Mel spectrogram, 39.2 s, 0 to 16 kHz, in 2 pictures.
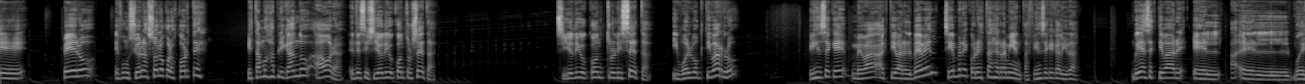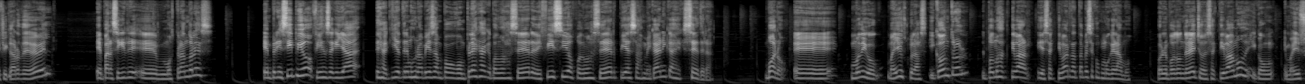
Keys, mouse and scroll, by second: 0.0 click, 0.4 click, 1.5 click, 1.7 scroll up 1, 1.9 scroll down 2, 2.4 middle click, 3.4 KP_1, 6.2 ctrl+shift+z, 9.2 ctrl+shift+x, 12.2 middle click, 14.0-14.4 scroll down 1, 14.4-15.7 middle drag, 16.2 KP_1, 16.4 click, 19.8 click, 20.9-21.9 scroll up 1, 21.9 right click, 22.7 KP_1, 22.9-23.3 scroll down 1, 24.3-27.7 middle drag, 28.4 KP_4, 28.4 KP_1, 33.7 ctrl+shift+x.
